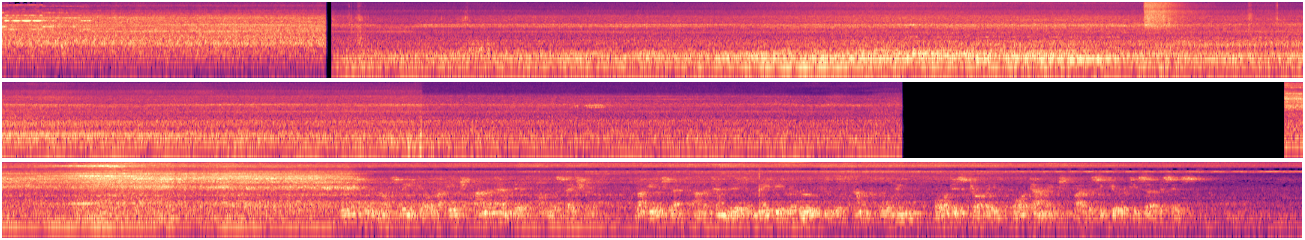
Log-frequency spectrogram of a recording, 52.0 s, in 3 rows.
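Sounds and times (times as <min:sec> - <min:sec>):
train diesel engine rumble and whine: 0:00.0 - 0:29.4, 0:34.5 - 0:52.0
sharp hiss of air: 0:15.2 - 0:16.0.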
